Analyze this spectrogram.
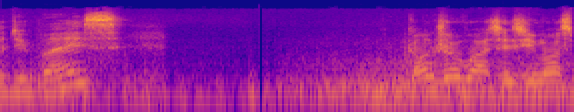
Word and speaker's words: Dubois: Ici, c'est Dubois, prononcé Dubois.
